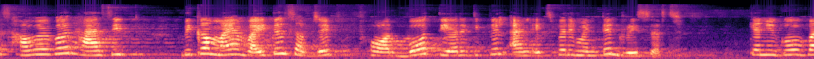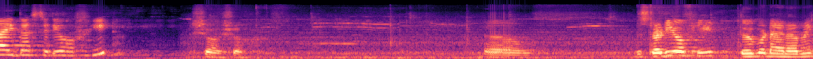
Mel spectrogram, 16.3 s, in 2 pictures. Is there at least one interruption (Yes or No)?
No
